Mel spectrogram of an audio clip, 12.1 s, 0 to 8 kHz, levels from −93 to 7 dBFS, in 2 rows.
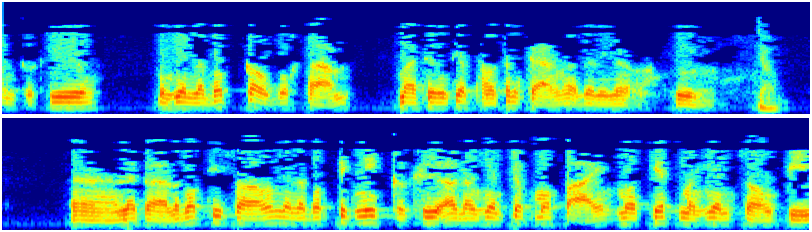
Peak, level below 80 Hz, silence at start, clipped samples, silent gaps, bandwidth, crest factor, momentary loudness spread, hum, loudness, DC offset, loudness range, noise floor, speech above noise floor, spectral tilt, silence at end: -2 dBFS; -62 dBFS; 0 s; under 0.1%; none; 5.6 kHz; 16 dB; 8 LU; none; -18 LUFS; under 0.1%; 4 LU; -70 dBFS; 53 dB; -11.5 dB/octave; 0 s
